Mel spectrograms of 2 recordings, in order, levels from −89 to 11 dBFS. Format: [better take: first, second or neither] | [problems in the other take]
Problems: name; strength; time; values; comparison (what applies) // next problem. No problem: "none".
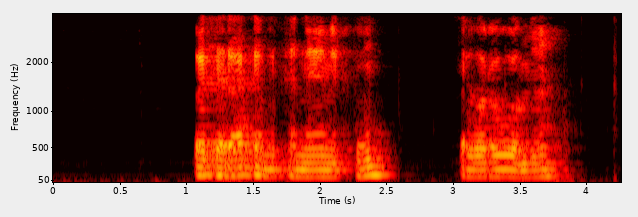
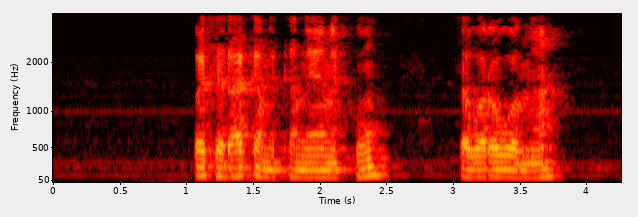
second | noise reduction (neural mask model DeepFilterNet 3)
